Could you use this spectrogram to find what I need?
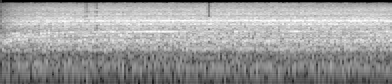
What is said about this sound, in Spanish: Bueno, cocina tus frijoles negros sin sal, en agua hirviendo únicamente, y cuando ya están fríos y secos, los llevas a tu procesador o en tu caso a la licuadora, lo que tengas, ¿ok?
